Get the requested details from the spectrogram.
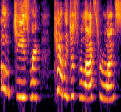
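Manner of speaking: very high, loud cartoon voice, pitch pushed out. Performing a skit of impressions, Morty voice.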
